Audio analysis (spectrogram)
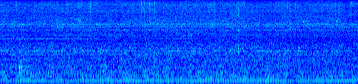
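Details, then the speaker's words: Washer with a no-water complaint, pump-out after the agitation test, timed to check for slow draining before high-RPM spin: steady even low hum, no gurgling, rattling or labouring. Drain tests good. "then you get a water pump out now the water has a duration of time in which it has to exit the washer uh within a reasonable amount of time before it turns the washer off"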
